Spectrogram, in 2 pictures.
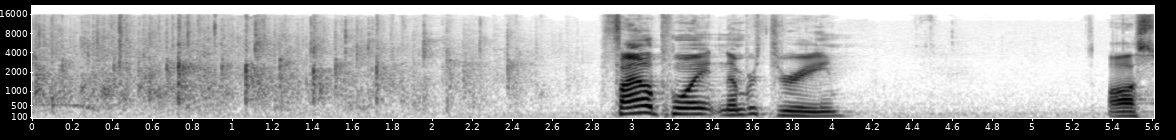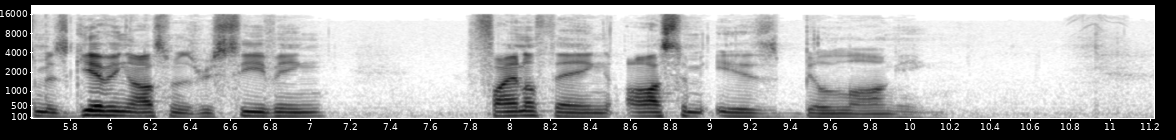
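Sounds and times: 
audience applause: 0.0 - 2.6
speech: 2.9 - 4.1, 5.4 - 7.2, 7.8 - 10.2.

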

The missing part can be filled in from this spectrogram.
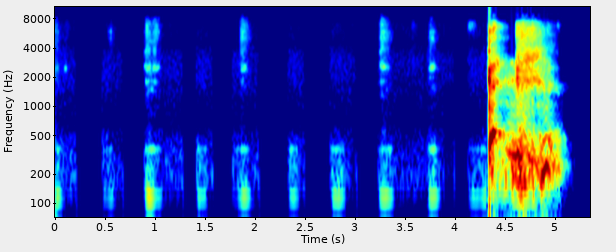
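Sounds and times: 
loud sneeze: 4.4 - 5.2.

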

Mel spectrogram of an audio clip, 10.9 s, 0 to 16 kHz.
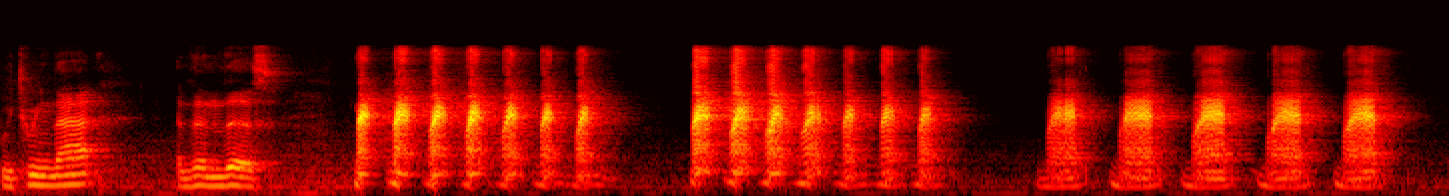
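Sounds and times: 
speech: 0.0 - 3.2
duck call blowing deep hen quacks imitating a boss hen: 2.7 - 4.6, 5.2 - 7.1, 7.8 - 10.5.

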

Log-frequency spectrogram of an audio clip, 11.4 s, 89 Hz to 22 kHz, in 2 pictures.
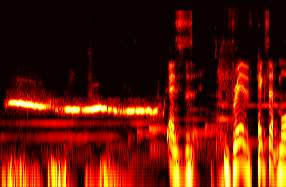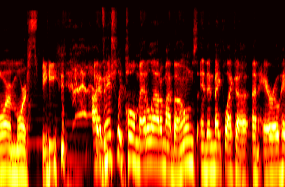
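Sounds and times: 
low rumbling rush of wind: 0.0 - 3.2
sustained high whistle drifting lower: 0.0 - 3.4
speech: 3.4 - 11.4
laughter: 6.6 - 9.0.

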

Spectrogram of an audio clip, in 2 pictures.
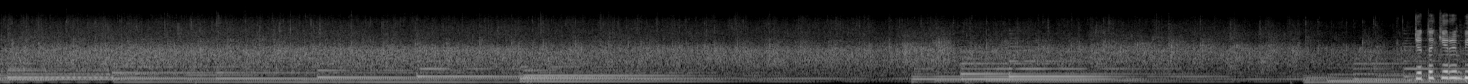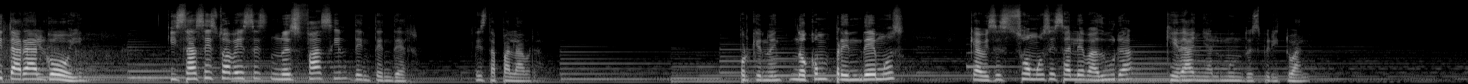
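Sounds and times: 
church audience clapping after a prayer: 0.0 - 16.0
speech: 14.2 - 15.6, 16.4 - 20.2, 22.1 - 23.8, 24.4 - 27.9.

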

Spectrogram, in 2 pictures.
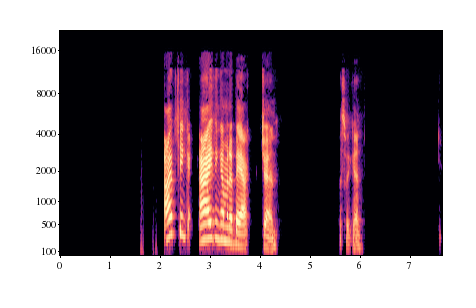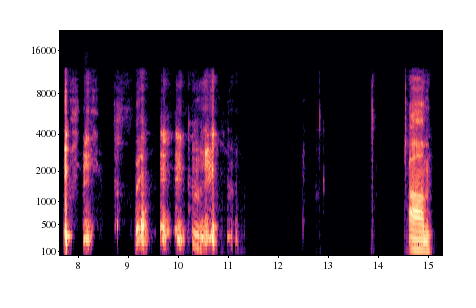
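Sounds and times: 
speech: 2.1 - 4.4, 5.6 - 6.1, 7.7 - 8.4, 9.2 - 10.8, 14.6 - 15.1
person coughing: 7.7 - 8.3, 9.2 - 10.9.

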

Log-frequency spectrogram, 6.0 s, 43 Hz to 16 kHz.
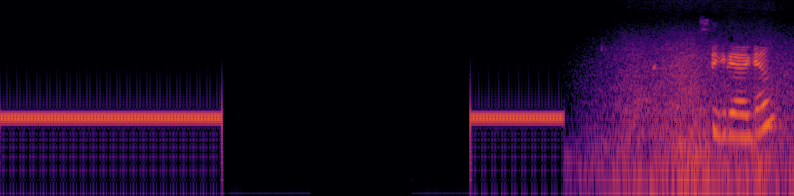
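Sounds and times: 
telephone ringing tone: 0.0 - 1.7, 3.5 - 4.3
faint noise on a phone line: 4.2 - 5.9
speech: 5.3 - 5.9.

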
